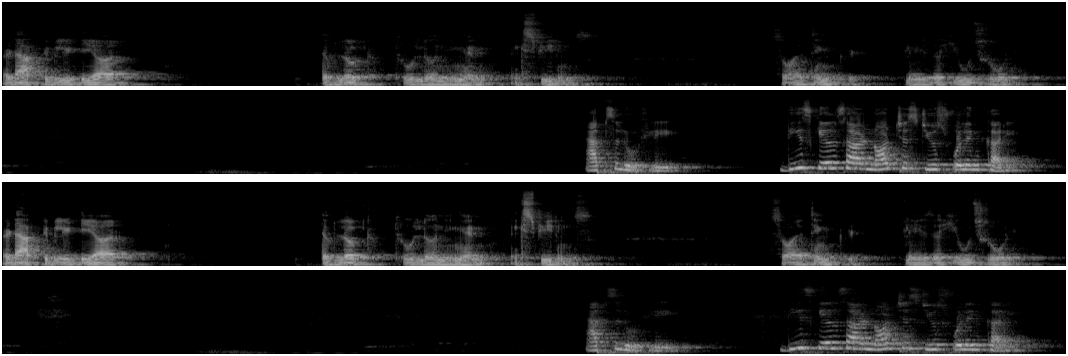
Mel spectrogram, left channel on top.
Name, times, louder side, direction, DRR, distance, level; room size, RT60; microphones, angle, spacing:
voice 1, 0.0-1.2 3.2-5.9 7.7-8.5 9.0-10.1, right 2 dB, 65° right, 8 dB, 1.0 m, -29 dB
voice 2, 16.5-17.4 18.4-20.8, left 2 dB, 60° left, 7 dB, 1.1 m, -28 dB
15.5 x 5.9 x 3.4 m, 0.88 s
head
